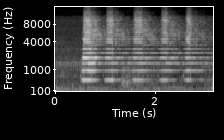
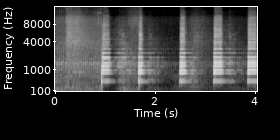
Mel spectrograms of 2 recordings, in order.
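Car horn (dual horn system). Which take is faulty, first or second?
first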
